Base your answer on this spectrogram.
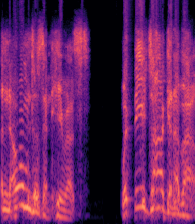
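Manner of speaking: hollering, high pitch. Cutting in while the others are whispering, yelling. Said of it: "Vrock yells".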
